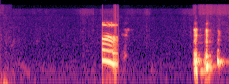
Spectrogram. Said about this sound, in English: My son just got out of the bathtub him and my husband are both yelling, screaming down the hall,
